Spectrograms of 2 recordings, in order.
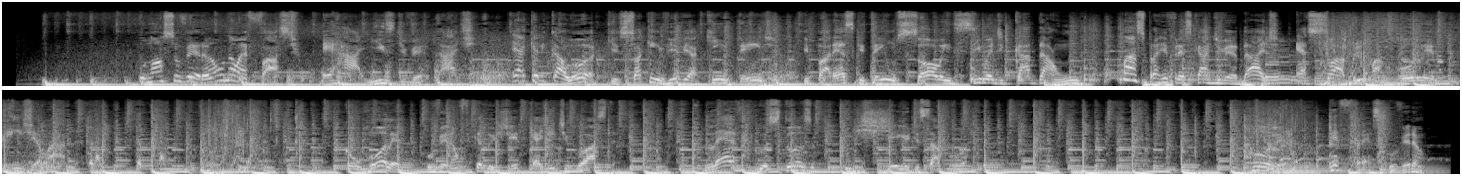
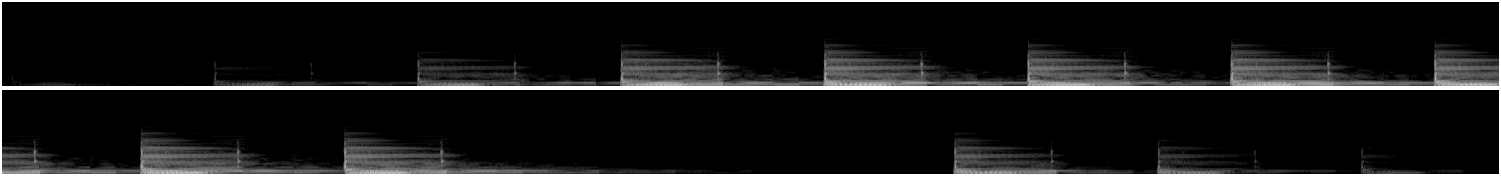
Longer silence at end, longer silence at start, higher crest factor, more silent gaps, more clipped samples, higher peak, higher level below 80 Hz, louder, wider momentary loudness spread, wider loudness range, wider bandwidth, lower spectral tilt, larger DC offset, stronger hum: second, 0.15 s vs 2.75 s; second, 0.4 s vs 2.55 s; second, 10 dB vs 20 dB; neither; neither; first, 0 dBFS vs -10 dBFS; first, -14 dBFS vs -32 dBFS; first, -12 LUFS vs -29 LUFS; second, 4 LU vs 22 LU; second, 1 LU vs 19 LU; first, 14 kHz vs 3 kHz; second, -5 dB/octave vs -13 dB/octave; neither; neither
